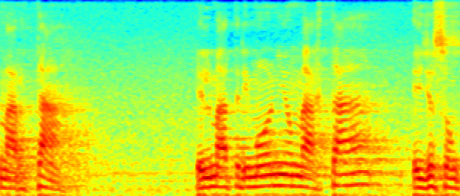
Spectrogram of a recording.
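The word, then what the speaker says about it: Martin: Y los dos papás santos canonizados son de apellido Martín, que en francés pronuncian Martá.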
